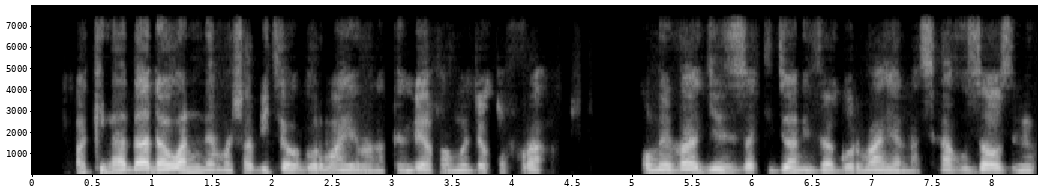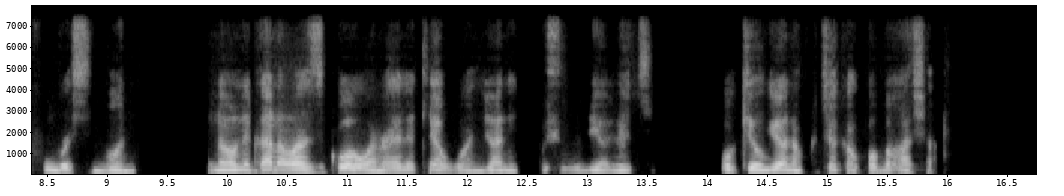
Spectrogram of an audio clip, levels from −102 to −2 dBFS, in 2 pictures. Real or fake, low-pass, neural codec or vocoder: fake; 7.2 kHz; codec, 44.1 kHz, 2.6 kbps, DAC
